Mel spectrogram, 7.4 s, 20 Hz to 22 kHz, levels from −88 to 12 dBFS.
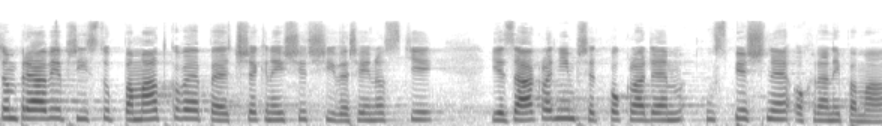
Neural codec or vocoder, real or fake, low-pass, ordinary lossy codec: none; real; 10.8 kHz; MP3, 64 kbps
